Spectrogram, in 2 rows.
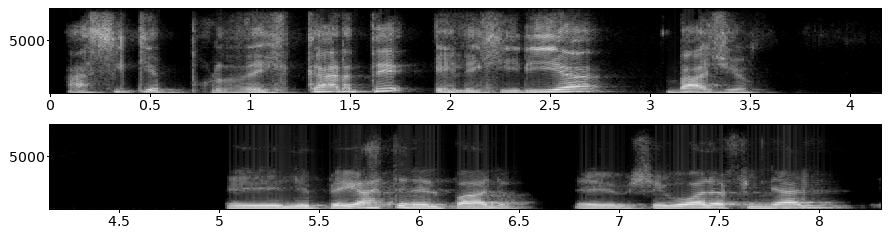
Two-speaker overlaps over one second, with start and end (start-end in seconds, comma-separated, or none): none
